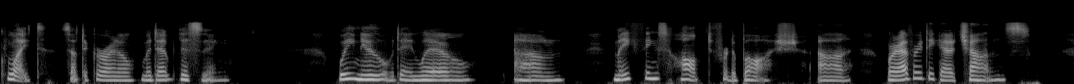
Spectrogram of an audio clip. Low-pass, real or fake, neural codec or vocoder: 7.2 kHz; fake; codec, 16 kHz, 1 kbps, FunCodec, trained on LibriTTS, 50 frames a second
